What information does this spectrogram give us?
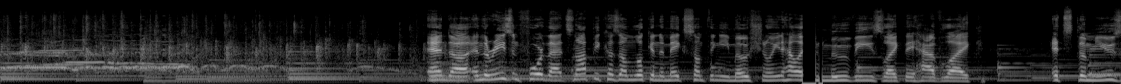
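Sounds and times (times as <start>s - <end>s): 
audience clapping for a musician: 0.0s - 4.6s
speech: 4.3s - 9.9s, 10.5s - 11.2s.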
